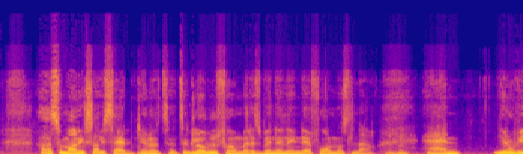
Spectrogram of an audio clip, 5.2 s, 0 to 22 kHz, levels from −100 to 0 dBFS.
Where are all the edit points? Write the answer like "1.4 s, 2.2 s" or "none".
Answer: 1.0 s, 3.5 s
